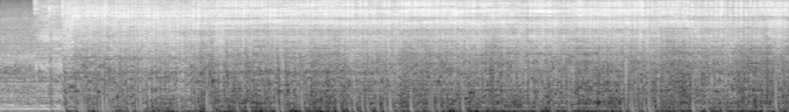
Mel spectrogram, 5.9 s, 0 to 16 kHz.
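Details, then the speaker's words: Aluminum MIG weld with a PrimeWeld MIG 285 and spool gun after raising wire feed speed, part warmed up: even, crackling hiss of a steady arc without popping or spatter; smooth bead. "this side should War this side should weld smoother now that the part's all warmed up too"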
